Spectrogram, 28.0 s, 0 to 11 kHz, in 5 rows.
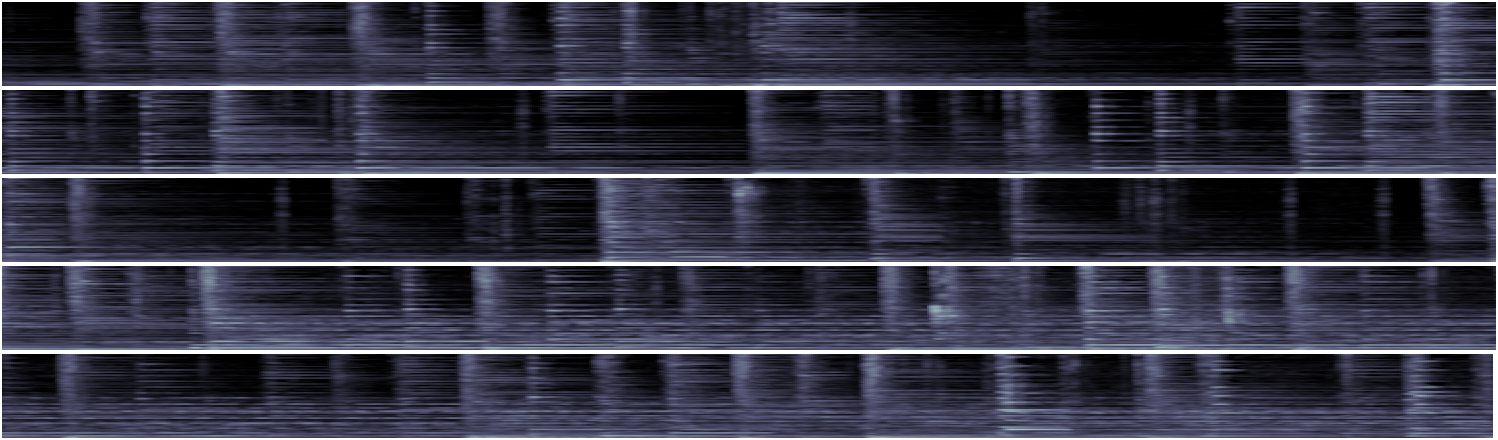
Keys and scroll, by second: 1.6 typing.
